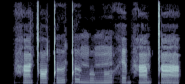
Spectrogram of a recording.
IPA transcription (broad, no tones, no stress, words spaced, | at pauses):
hãǀɔǃɯ ǃɯŋuŋũ hebhãb ǀã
